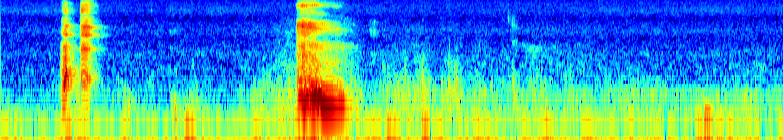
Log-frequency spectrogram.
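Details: Ongoing, unusually bad hiccups: sharp, abrupt voiced catches, a quick pair then a louder single one, in a quiet room.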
